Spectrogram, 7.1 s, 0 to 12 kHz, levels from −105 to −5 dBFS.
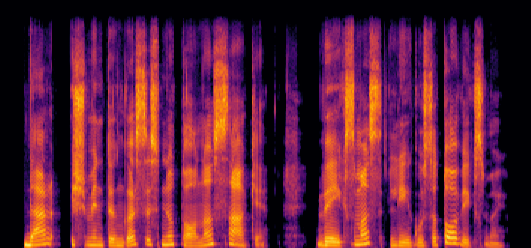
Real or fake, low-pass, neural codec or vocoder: real; 10.8 kHz; none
